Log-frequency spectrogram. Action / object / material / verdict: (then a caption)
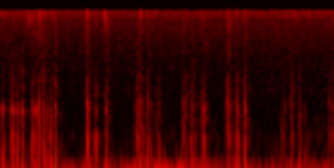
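tap / whole zucchini / vegetable / none. Long nails tap and scratch the skin of a large, solid whole zucchini held in one hand. The clip has quick, irregular, dull taps with very short decay, mixed with faint scratching. The taps sit mostly in the low range, with little bright content.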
